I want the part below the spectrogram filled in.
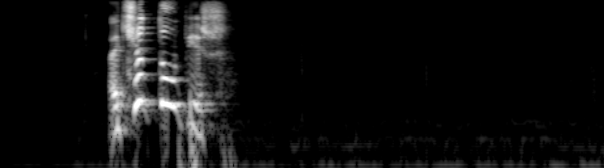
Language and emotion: Russian, angry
